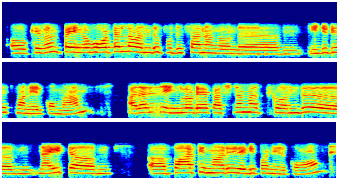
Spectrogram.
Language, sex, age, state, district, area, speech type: Tamil, female, 30-45, Tamil Nadu, Chennai, urban, conversation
